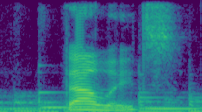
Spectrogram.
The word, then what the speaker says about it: phthalates: of chemicals called phthalates phthalates pronounced without the ph are present in so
